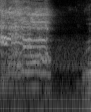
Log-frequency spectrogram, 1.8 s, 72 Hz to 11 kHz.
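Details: One loud, harsh, broadband squeal lasting about a second from small wild boars caught three at a time in a small trap in Texas at 3 a.m., then quiet.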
